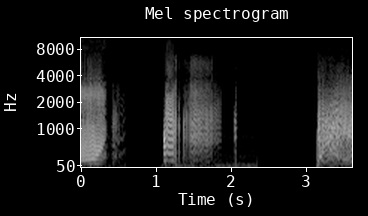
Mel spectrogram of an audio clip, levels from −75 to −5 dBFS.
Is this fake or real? real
